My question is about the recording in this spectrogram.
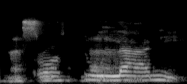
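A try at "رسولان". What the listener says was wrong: Su tak panjang. Su tak cukup panjang. Bagi panjang ni. Rasul. Rasulani. Rasul.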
